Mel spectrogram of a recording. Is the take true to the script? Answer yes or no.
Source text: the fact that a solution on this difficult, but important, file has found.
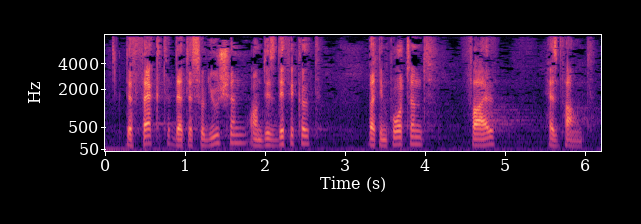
yes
